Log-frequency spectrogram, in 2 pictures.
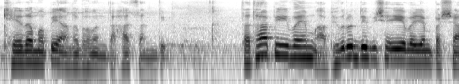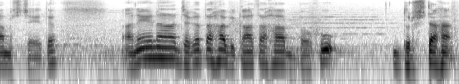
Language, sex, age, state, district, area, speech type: Sanskrit, male, 18-30, Telangana, Medchal, rural, spontaneous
